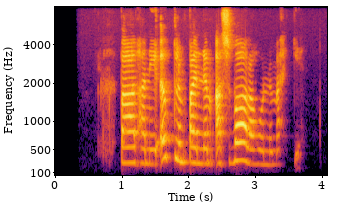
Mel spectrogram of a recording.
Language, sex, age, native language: Icelandic, female, 11, Icelandic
